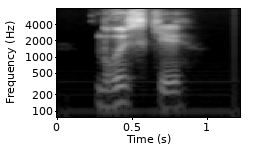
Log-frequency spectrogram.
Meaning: 1. to rush (an operation) 2. to browbeat
- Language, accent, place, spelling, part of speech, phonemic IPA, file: French, France, Lyon, brusquer, verb, /bʁys.ke/, LL-Q150 (fra)-brusquer.wav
